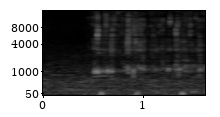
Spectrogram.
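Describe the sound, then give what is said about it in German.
A double drink is poured into a glass, with gurgling, splashy liquid sounds and a few soft knocks lasting about a second after a short quiet start. “Das gleiche wie immer, oder was? Klar, Börder. Mach mir mal gleich einen Doppelten.”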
